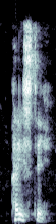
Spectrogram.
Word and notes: pasty: British English

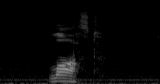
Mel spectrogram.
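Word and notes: lost: Canadian English

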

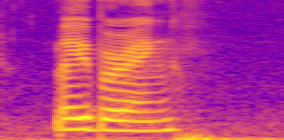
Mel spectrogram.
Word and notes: laboring: American English

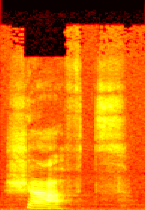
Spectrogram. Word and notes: shafts: American English

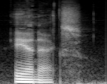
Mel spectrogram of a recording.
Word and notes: annex: American English

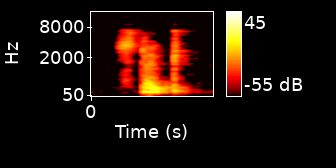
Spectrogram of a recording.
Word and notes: stoat: British English

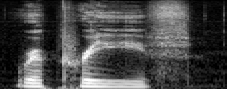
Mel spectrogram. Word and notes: reprieve: American English

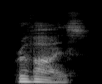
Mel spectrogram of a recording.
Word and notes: revise: Australian English

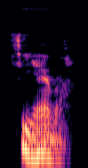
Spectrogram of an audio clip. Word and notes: sierra: British English

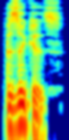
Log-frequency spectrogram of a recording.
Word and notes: bazookas: Australian English

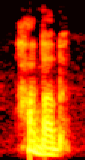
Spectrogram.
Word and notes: hubbub: British English

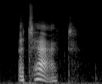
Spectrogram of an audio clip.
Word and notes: attacked: American English

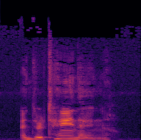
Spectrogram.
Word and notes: entertaining: American English

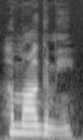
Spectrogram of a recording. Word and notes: homogamy: American English

